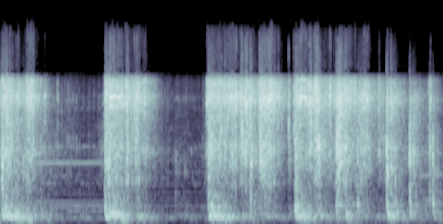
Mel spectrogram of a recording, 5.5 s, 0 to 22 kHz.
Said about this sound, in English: 4 smashes and 3 torn ligaments later, the thin door collapsed over the desk blocking it.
